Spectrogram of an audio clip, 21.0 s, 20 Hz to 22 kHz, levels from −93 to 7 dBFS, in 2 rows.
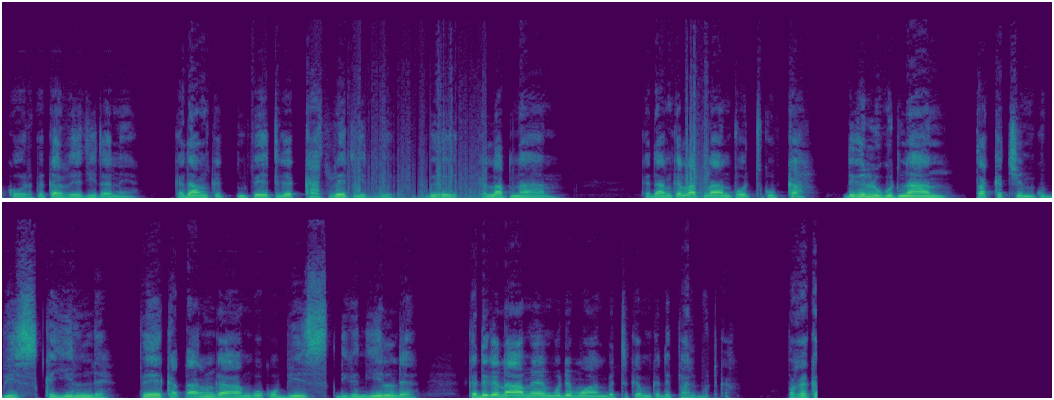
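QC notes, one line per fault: Throughout: generation loss, likely from about seven repeated Opus passes at 64 kbit/s; swirly, hollow speech, smeared attacks, content reaching 20.1 kHz.
3.45–4.84 s and 6.84–7.06 s: loose connector crackle after "pe tɨ kɨ kat" and "kaɗang kɨ"; contact chopping the signal gives irregular scratchy bursts, spiky waveform, vertical broadband streaks.
18.65 s to end: audio dropout to silence; sound cuts off mid-flow with no room tone, likely a lost input, flat waveform and blank spectrogram.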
